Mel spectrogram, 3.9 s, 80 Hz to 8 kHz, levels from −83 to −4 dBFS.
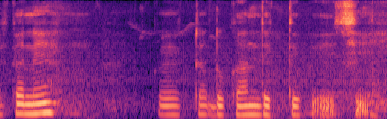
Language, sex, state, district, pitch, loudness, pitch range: Bengali, female, Assam, Hailakandi, 165 Hz, -20 LUFS, 165-185 Hz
